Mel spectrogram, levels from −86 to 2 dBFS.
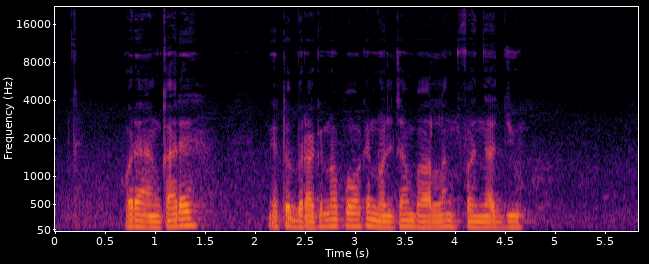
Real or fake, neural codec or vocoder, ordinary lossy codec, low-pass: real; none; none; none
